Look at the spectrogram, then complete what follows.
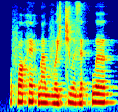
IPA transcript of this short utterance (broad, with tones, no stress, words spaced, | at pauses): fɔ˨˦hɛ̤˨˩hwa̤˨˩w və˨˦jt͡ɕṳ˨˩ə̯zə˦˥t̚ hwəː˧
